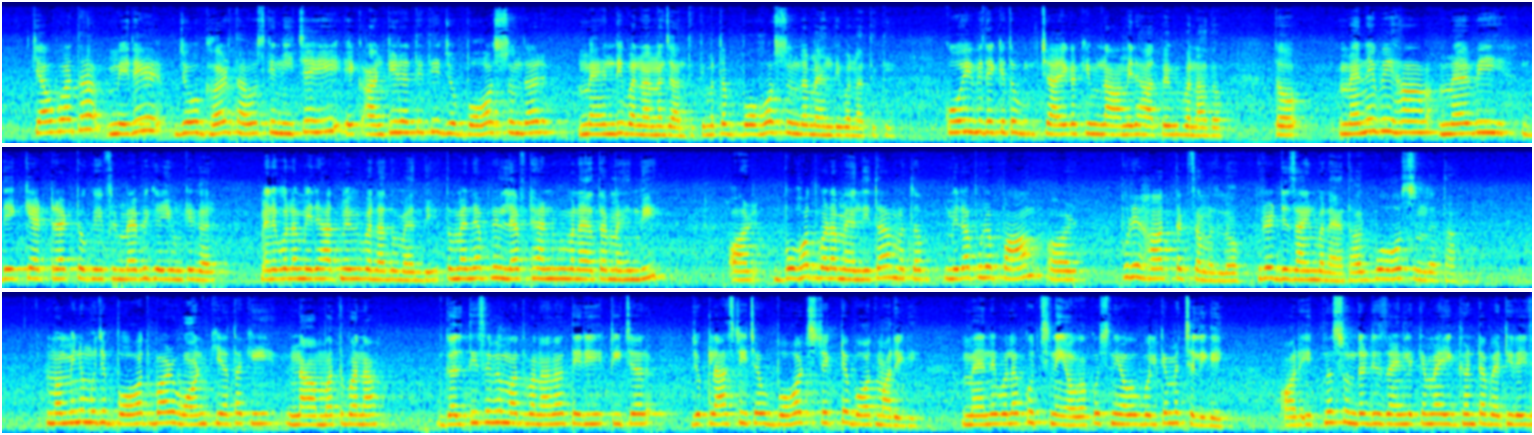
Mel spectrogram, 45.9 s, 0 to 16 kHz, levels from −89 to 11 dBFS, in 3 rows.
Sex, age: female, 20-39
